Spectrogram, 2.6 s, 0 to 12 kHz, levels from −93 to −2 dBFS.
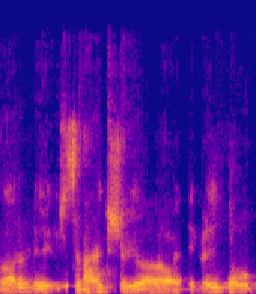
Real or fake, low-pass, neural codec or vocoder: fake; 10.8 kHz; codec, 24 kHz, 1.5 kbps, HILCodec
